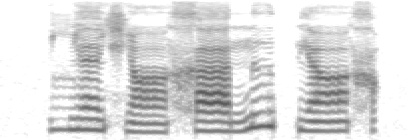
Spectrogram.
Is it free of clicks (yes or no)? yes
